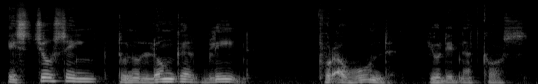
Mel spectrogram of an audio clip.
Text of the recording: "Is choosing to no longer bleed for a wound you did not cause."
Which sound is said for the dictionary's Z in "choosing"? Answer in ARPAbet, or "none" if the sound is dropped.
S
